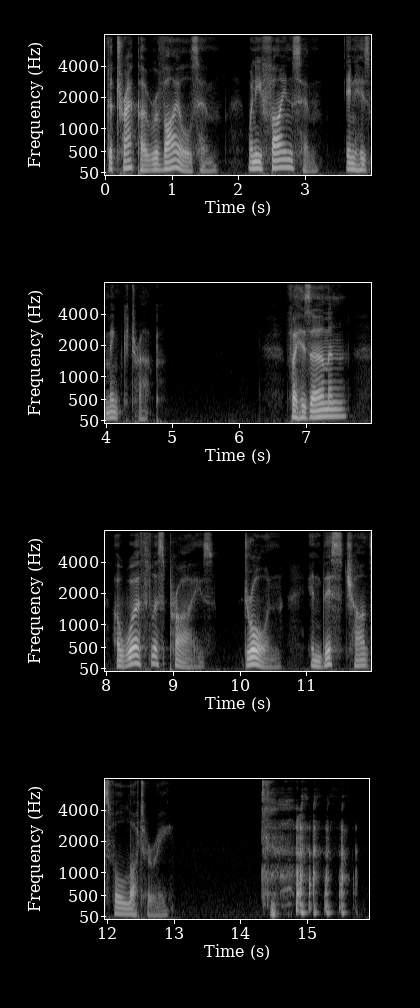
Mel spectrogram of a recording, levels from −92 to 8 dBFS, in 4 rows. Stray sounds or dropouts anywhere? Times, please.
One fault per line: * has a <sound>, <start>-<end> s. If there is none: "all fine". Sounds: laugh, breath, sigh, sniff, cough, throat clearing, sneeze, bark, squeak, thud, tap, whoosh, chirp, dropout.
* has a laugh, 14.3-15.8 s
